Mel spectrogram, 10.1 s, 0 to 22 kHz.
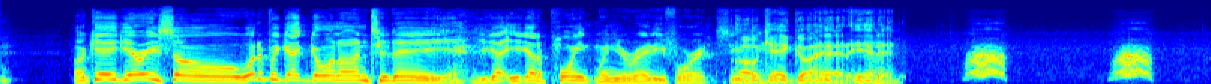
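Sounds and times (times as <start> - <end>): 
speech: 0.6 - 8.2
harsh raspy owl calls: 8.0 - 8.5, 9.2 - 9.7.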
